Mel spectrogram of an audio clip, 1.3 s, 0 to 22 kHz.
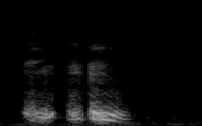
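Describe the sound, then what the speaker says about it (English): Someone narrating exploration in the game 7 Days to Die clears their throat close to the microphone, three rough bursts in quick succession with the last one longest, followed by quiet. "Sorry if I have to keep on clearing my throat, by the way."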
